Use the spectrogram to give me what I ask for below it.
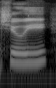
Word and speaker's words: Tzuyu: Put the comments down below what you guys think of Corbin and Chewy uh from Twice. It's pronounced Chewy.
